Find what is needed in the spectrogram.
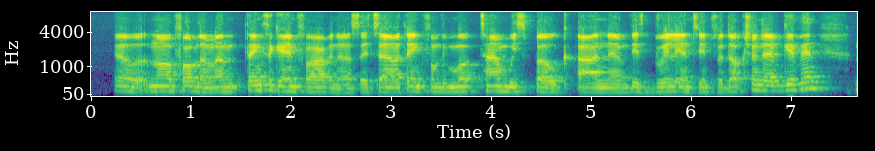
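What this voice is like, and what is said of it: Nigerian English accent. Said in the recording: “your accent doesn't completely sound like you're from the UK originally ... I know you're from Nigeria”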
